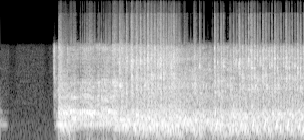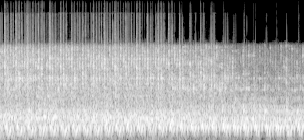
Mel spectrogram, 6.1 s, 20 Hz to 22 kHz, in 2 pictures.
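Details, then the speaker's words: Ford 8N tractor, sat for years, after carburetor rebuild (cleaned, float adjusted), choked with a little more throttle; cranks briefly, catches straight away and settles into a steady even chug about three beats a second, no knocking; normal running. "all right well I was going to say that sounded really good"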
